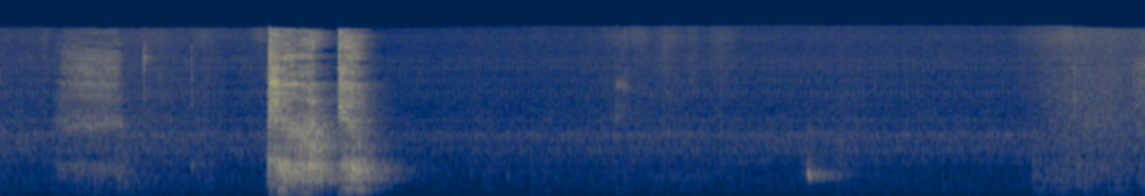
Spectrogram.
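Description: Two harsh, forceful coughs in quick succession, then quiet breathing with faint room noise; cough with acute bronchitis.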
